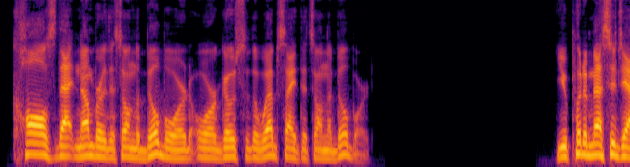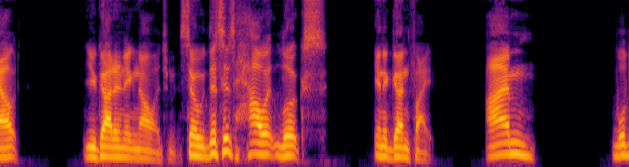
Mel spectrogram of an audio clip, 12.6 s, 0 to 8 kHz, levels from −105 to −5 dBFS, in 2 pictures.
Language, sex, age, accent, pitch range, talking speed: English, male, 30-49, American, 110-145 Hz, 170 wpm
